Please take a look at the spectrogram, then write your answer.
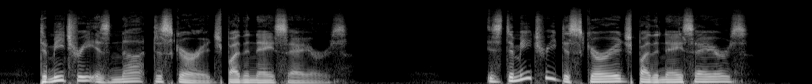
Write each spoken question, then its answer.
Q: Is Dmitri discouraged by the naysayers?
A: No, Dmitri is not discouraged by the naysayers.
